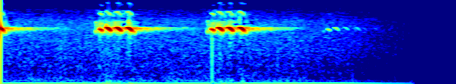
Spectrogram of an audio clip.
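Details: A cricket at night gives two short high chirps, each a quick burst of four pulses, half a second apart, then falls silent; low background hum fades out.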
